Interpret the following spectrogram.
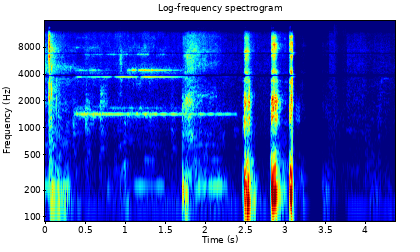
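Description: A steady high electronic tone lasting about two seconds, heard through a video call, followed by three short loud bursts.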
